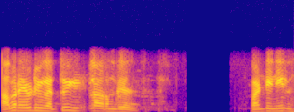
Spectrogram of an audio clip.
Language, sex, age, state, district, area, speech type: Tamil, male, 45-60, Tamil Nadu, Viluppuram, rural, conversation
